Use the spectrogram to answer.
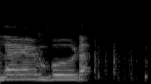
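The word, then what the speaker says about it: lambda: इसको प्रोनाउंस आपको पता है क्या करते हैं, लैम्बडा.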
